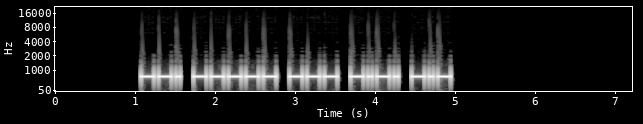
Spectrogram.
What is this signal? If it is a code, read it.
Morse code, heard as a keyed tone, about 22 wpm, 700 Hz. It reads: G0OCK
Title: DXCC-100 Call Signs - 5 Characters - Repeated 2x - 22wpm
